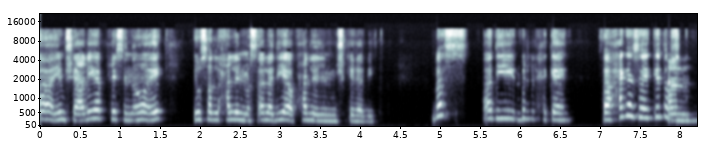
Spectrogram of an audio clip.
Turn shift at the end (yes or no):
no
